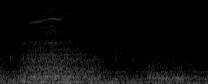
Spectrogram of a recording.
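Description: Quiet room tone with faint, high, rising-and-falling squeaks about half a second in.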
